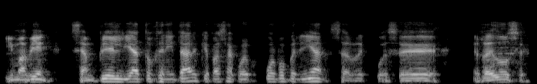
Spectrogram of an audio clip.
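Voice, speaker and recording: A man's voice: mid-range voice, moderate pace, sharp tone, dry recording. A man teaching a medical class, explaining step by step, asking questions and answering them himself. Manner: explanatory, repeats key numbers, asks and answers own questions. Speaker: medical lecturer. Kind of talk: recorded medical lecture. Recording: dull dry lecture recording.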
